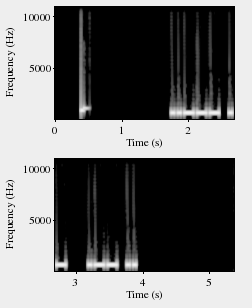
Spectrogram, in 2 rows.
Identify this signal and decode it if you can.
Morse code, heard as a keyed tone, about 25 wpm, 700 Hz. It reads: 2A WI
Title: Field Day Exchanges - 25wpm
